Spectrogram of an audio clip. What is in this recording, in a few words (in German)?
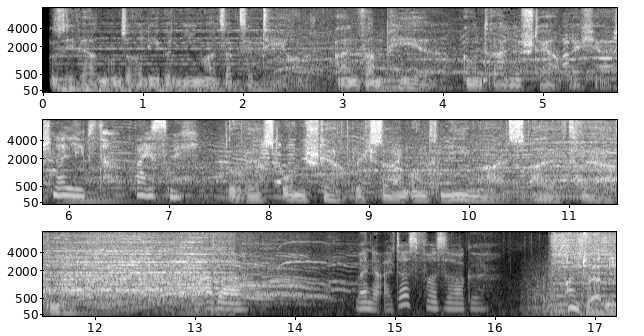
Werbung; Synchron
